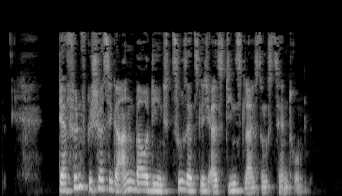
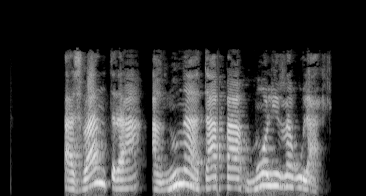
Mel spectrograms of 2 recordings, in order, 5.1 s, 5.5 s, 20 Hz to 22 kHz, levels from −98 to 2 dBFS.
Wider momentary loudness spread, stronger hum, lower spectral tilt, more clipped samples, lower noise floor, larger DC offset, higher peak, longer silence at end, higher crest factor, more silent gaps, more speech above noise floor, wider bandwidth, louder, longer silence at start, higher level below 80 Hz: first, 13 LU vs 9 LU; neither; about the same, -5 dB/octave vs -5.5 dB/octave; neither; second, -54 dBFS vs under -90 dBFS; neither; second, -10 dBFS vs 0 dBFS; about the same, 0.6 s vs 0.7 s; about the same, 18 dB vs 14 dB; second, none vs 2.21-2.28 s; second, 27 dB vs over 76 dB; first, 11.5 kHz vs 7.8 kHz; second, -27 LUFS vs -14 LUFS; second, 0.35 s vs 0.95 s; about the same, -62 dBFS vs -58 dBFS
